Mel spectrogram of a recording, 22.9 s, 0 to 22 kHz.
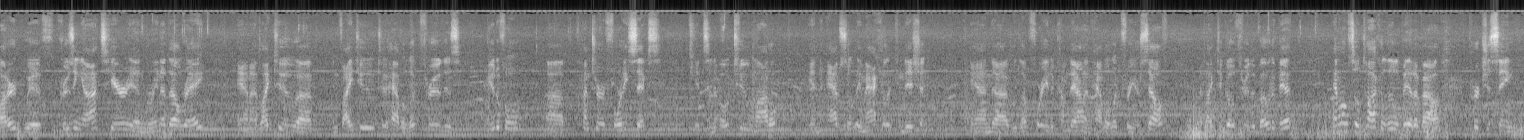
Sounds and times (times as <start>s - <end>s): Speech: 0.0s - 13.9s, 14.5s - 19.4s, 20.0s - 22.8s.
